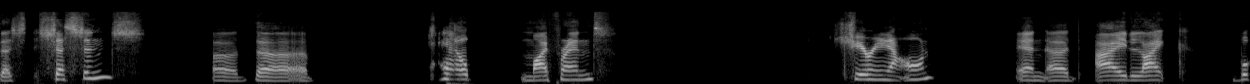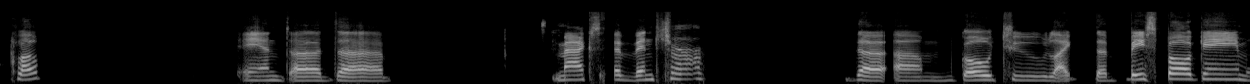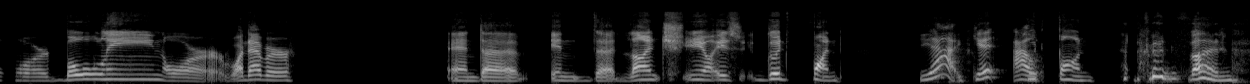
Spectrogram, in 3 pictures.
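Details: Female stroke survivor living with post-stroke aphasia, a real patient speaking in an interview; aphasia.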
